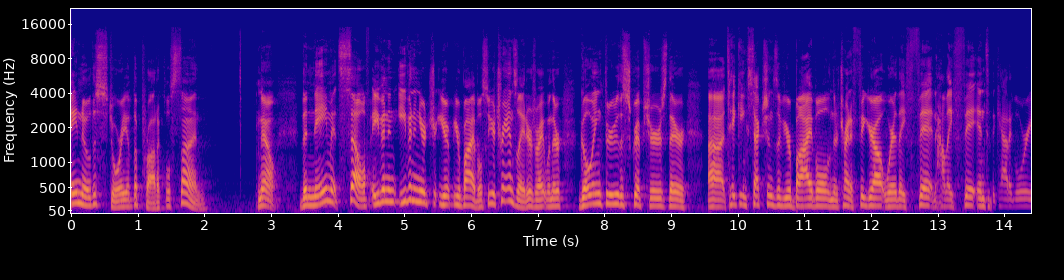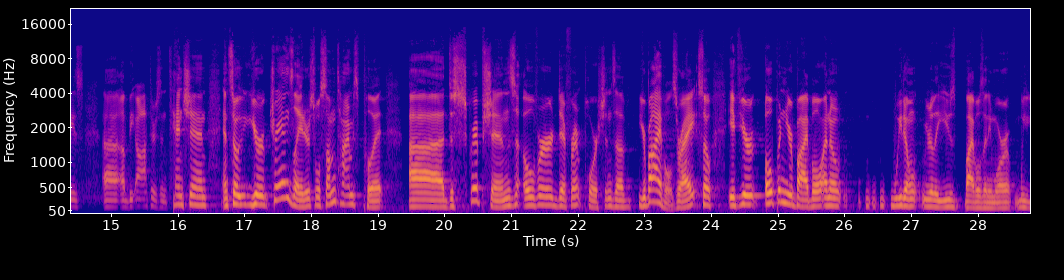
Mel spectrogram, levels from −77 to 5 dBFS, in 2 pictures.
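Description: At 13.80 s the sound briefly drops out for 20 ms, then turns dull and quieter, by roughly 10 dB. Nothing passes above 10.5 kHz, and a new, faint noise floor appears. This is likely an input switched to a poorer device. Full clarity returns at 15.93 s.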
